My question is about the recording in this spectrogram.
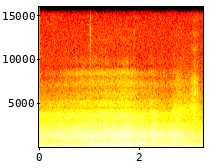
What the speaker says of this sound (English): just listen to the sweet sounds of the ocean.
